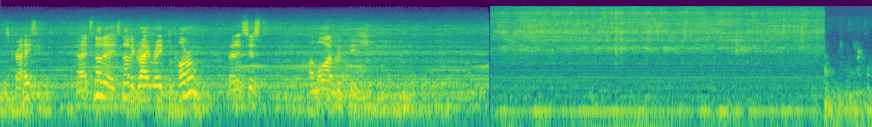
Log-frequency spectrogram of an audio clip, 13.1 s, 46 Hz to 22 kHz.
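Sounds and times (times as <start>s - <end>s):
fish sizzling in frying pan: 7.4s - 12.4s.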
